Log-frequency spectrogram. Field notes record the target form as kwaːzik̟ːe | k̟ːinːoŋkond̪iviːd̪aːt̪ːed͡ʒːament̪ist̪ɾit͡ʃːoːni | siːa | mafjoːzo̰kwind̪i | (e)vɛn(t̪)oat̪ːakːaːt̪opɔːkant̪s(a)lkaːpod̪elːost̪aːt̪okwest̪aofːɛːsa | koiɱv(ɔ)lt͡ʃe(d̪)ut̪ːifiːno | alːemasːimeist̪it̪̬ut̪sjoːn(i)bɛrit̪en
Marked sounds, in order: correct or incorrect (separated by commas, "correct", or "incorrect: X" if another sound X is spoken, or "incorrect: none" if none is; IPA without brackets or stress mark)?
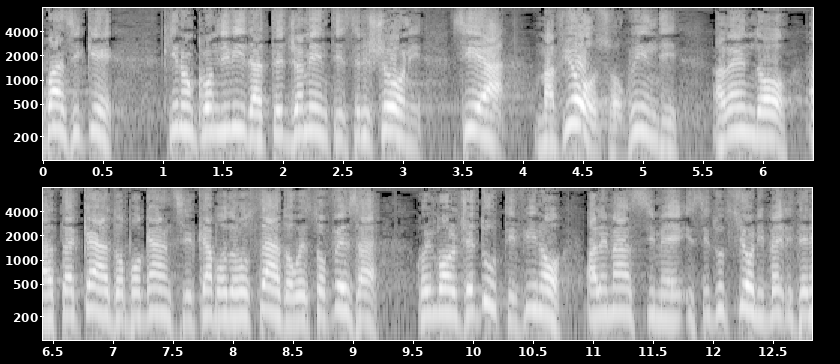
incorrect: a, incorrect: d̪, incorrect: i, correct, incorrect: t̪, correct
